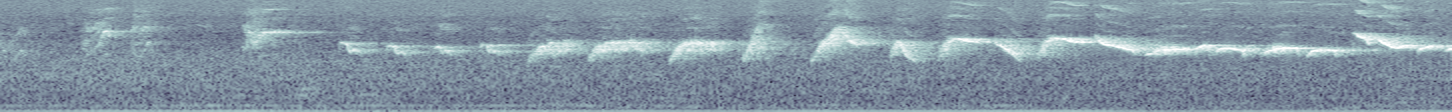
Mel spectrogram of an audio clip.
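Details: Dawn birdsong from a large black locust tree next to a town home. Stuttering high notes open into a long chain of buzzy, upswept chirps that swell toward the end over a faint low hum.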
